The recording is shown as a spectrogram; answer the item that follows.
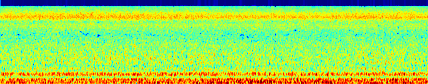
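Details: Asian honey bee (Apis cerana) swarm settling into a nest box during a transfer operation; constant heavy hum of many wingbeats, deep and steady, no other sounds standing out.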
